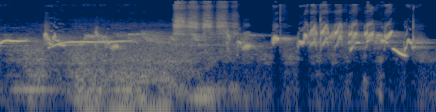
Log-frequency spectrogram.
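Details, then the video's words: Red-whiskered bulbul song from Trang province, Thailand, for exciting caged birds: whistles over a low rumbling background, then a hiss of noise and a rapid burst of bubbly chattering phrases. "เสียงยั่วนกกรงหัวจุก ให้คึก"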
